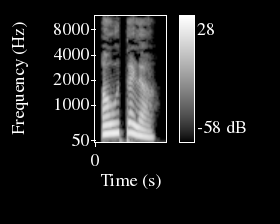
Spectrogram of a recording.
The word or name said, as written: ಔತಳ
